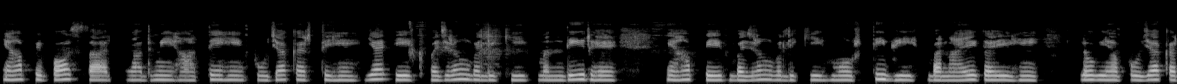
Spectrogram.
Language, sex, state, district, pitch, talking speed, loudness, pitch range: Hindi, female, Uttar Pradesh, Etah, 205 Hz, 175 wpm, -24 LUFS, 200-215 Hz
